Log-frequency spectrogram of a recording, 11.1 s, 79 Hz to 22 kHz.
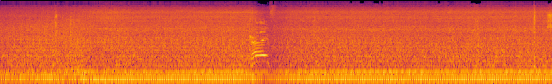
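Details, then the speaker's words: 1997 Land Rover Defender 90 four-speed automatic transmission at idle after a filter and gasket service, with only 3 quarts of fluid refilled so far. Steady low idle with one soft thump as it drops into gear, no flare or clunk; it engages cleanly. "You can already hear even with just the 3 quarts we're already engaging into gear"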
